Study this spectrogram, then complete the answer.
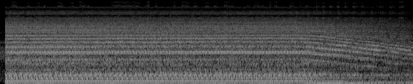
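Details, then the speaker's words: Chevy Tahoe driving: steady high drivetrain whine, recently developed and really bad, over road and engine noise, sagging in pitch as truck slows; source not yet found. "even though the Tahoe has just recently developed a really bad Drive terrain wine for anybody who didn't see that short"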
